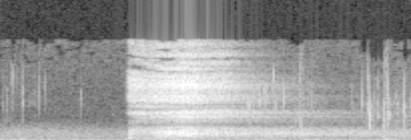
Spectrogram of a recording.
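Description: A short, sharp gasp about half a second in, over a steady low rumble.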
